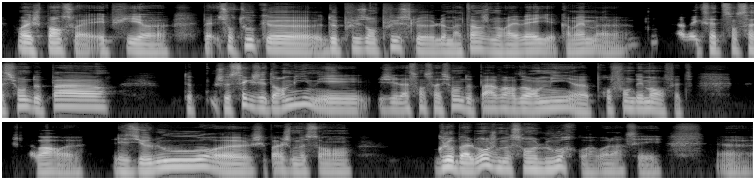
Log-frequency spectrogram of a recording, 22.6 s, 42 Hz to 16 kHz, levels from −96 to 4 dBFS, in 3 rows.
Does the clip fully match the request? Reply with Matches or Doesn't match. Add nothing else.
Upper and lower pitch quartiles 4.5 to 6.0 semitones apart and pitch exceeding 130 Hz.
Doesn't match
